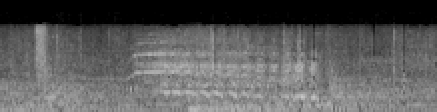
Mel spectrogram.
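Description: A horse whinnying once: a long, wavering call that starts a little over a second in and fades after about two seconds.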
